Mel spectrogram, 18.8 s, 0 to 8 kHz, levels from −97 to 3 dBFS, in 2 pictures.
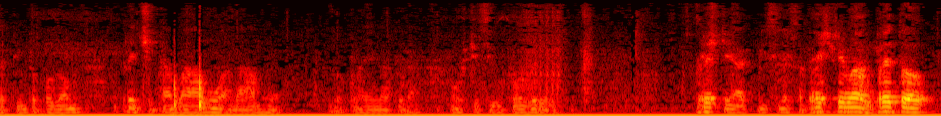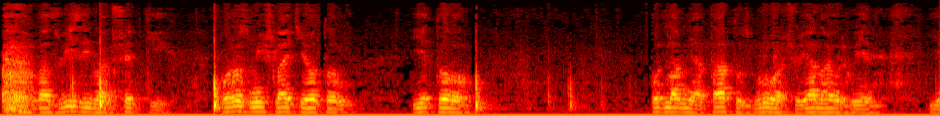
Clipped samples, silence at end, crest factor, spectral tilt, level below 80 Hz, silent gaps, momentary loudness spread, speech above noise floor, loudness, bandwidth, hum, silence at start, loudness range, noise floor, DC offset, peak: under 0.1%; 0 s; 26 dB; -7.5 dB/octave; -62 dBFS; none; 21 LU; 27 dB; -35 LUFS; 7.6 kHz; none; 0 s; 17 LU; -63 dBFS; 0.9%; -10 dBFS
